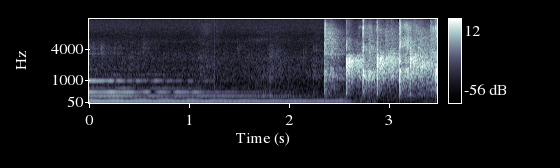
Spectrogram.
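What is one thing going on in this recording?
A keyboard holds a low, steady chord.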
